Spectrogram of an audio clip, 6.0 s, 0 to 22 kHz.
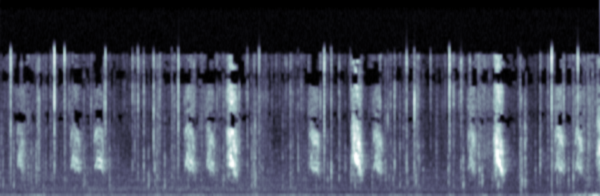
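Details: Adult and young Eurasian tree sparrows eating at a bird feeder, June 2023, unaccompanied by music or narration: dense run of sharp high tweets, several birds overlapping, a few louder single chirps standing out.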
